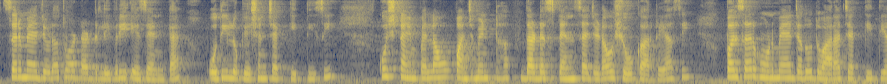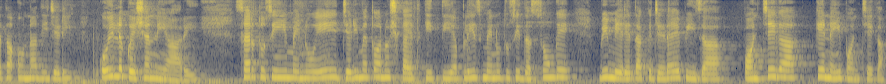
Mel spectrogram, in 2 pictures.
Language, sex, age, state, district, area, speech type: Punjabi, female, 30-45, Punjab, Patiala, rural, spontaneous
